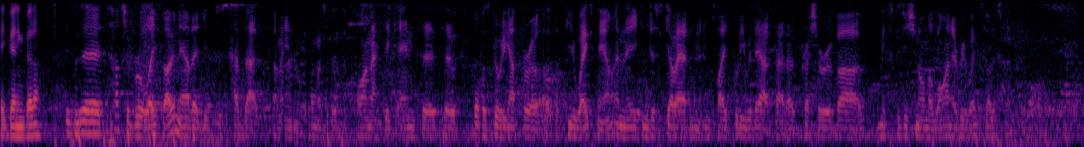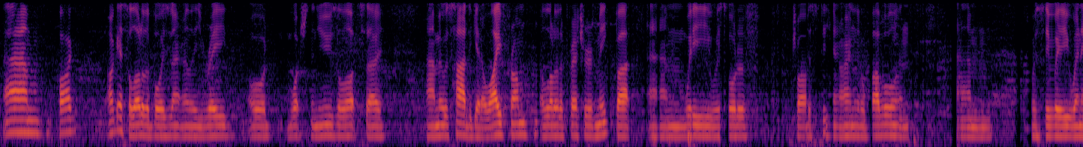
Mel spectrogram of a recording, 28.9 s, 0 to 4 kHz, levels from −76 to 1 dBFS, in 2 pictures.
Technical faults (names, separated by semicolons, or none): repeated packet loss (robotic sound)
